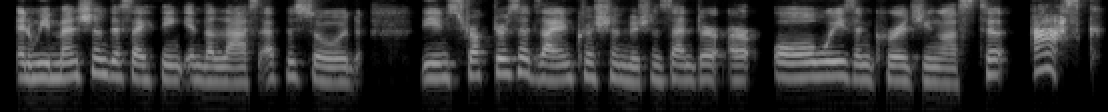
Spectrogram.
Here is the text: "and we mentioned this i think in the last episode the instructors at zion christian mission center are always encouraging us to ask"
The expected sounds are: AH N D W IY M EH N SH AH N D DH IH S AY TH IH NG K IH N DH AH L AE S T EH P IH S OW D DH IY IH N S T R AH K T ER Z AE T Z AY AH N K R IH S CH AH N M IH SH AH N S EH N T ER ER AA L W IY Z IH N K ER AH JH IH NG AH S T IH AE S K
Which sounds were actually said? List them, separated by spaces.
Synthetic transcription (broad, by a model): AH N W IY M EH N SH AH N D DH IH S AY TH IH NG K IH N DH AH L AE S T EH P IH S OW D DH IY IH N S T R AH K T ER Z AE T Z AY AH N K R IH S CH AH N M IH SH AH N S EH N T ER ER AA L W IY Z IH N K ER AH JH IH NG AH S T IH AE S K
